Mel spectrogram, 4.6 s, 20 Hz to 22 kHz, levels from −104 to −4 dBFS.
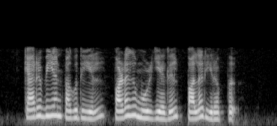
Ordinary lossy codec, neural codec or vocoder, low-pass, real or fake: none; none; 5.4 kHz; real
